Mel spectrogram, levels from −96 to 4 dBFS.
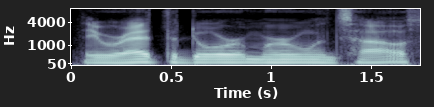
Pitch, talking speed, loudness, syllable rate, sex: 105 Hz, 275 wpm, -17 LUFS, 6.8 syllables/s, male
